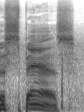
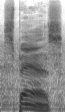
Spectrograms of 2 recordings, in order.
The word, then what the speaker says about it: Spazz: Dave the Spaz. – Dave? – The Spaz. – Dave the... – Spaz. – Stan? – Spaz. – Spell it. – S-P-A-Z-Z.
